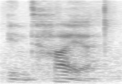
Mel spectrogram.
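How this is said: The final R is dropped completely. "they drop them like a hot rock"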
